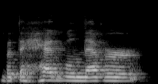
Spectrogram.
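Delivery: usual speaking voice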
